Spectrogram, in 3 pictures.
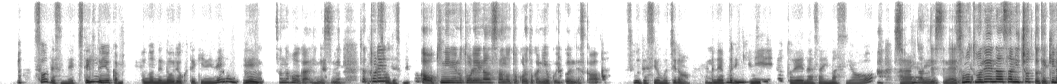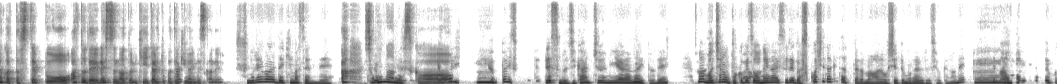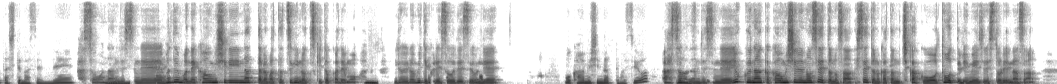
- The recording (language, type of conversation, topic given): Japanese, advice, ジムで他人と比べて自己嫌悪になるのをやめるにはどうしたらいいですか？
- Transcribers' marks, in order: unintelligible speech; other background noise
